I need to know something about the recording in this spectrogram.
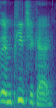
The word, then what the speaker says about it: Impicciche: It's Impicciche. Impicciche. Impicciche. Like impeach, kike.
